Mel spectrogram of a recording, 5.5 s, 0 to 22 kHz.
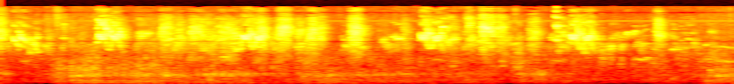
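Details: Young budgerigars with millet on 3 May 2024, giving dense, busy high chirping and warbling chatter in rapid overlapping bursts, several birds calling together indoors.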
